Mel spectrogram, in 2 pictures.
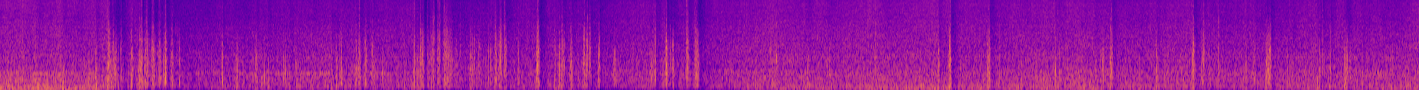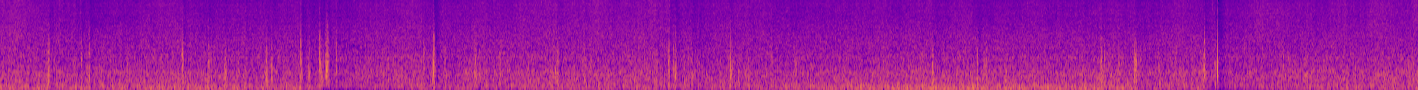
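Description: Strong wind buffeting the microphone in gusts, a heavy low rumble over the wash of a choppy, whitecapped sea.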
